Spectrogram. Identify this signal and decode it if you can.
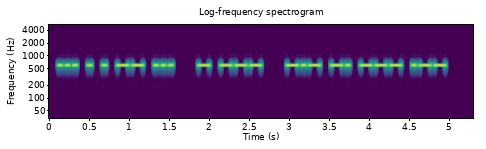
Morse code, heard as a keyed tone, about 26 wpm, 600 Hz. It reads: SEEMS TO KNOW
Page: Never 26wpm | CW med Gnister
